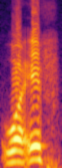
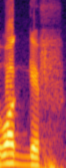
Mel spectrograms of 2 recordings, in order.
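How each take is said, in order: First: The middle consonant is a glottal stop. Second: The middle consonant is a doubled q sound. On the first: This is the colloquial dialect form. "কিন্তু হামজত এই জন্য বোঝা যাচ্ছে না" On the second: This is how Saudis say it. "ওই সৌদিরা বলে ওয়াক্কেফ"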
